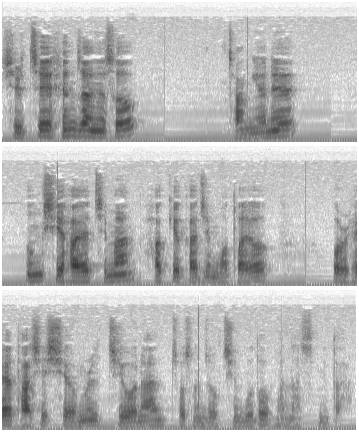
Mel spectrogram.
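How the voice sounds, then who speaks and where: A man speaks at a very slow pace with long, frequent pauses, while music plays in the background. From Korean-Chinese from China. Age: 40s. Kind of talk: casual talk to camera.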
